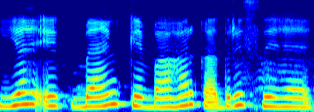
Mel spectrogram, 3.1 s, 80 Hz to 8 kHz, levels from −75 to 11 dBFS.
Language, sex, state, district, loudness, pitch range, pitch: Hindi, female, Jharkhand, Garhwa, -14 LUFS, 235-275 Hz, 250 Hz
